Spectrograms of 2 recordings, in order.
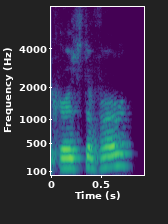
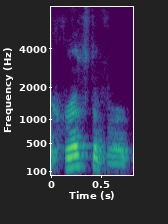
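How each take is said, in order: First: Said in the usual way. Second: Imitating the ghost's reply. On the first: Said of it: "Well, how old are you". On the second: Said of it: "we did get that very clear".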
